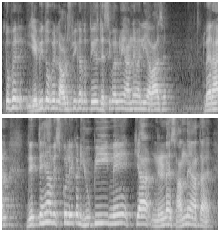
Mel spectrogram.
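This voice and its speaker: A man speaks in a reverberant room with a somewhat high-pitched voice. He reports and comments on news like an online host, addressing listeners directly in an earnest, explanatory way. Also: a little mellow.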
